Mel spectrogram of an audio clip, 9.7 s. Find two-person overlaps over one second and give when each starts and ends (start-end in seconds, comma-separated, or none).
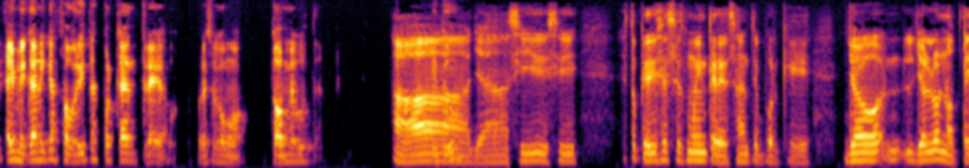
none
